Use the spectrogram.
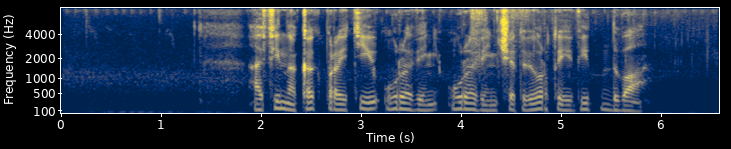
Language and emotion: Russian, neutral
